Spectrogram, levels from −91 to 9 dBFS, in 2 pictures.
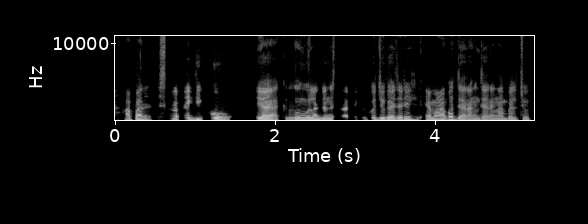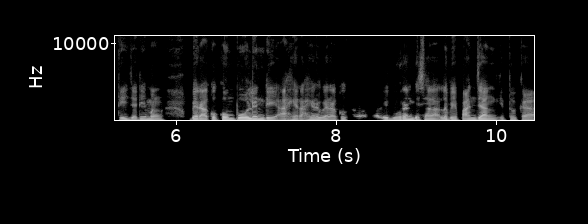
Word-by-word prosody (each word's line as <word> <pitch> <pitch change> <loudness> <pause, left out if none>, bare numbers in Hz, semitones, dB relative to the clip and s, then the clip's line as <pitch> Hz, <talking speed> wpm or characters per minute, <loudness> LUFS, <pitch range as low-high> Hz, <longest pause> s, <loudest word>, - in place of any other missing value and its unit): apa, - - 0 0.3
strategiku 150 - -1 0.3
ya 145 -1 +6
keunggulan 140 +2 +1
dan 130 -1 +1
strategiku 130 -1 -11
juga. 150 +1 +3
Jadi 140 +5 +1 0.2
emang 165 +5 -1
aku 185 - +2
jarang-jarang 125 -1 -2
ngambil 120 0 -4
cuti, 115 +3 -8
jadi 130 +4 -2
emang 140 -4 -2 0.4
biar 130 -2 +4
aku 140 - -1
kumpulin 135 +4 +6
di 130 - +3
akhir-akhir 115 +5 -4
biar 125 -2 -1
aku 160 - -7
kalo 300 - -11
mau 130 - -7
liburan 130 +4 +2
bisa 125 0 -1 0.2
lebih 125 -1 +2
panjang 135 +1 +3
gitu, 120 +1 -9
Kak, 110 -1 -3
130 Hz, 170 wpm, -23 LUFS, 125-145 Hz, 0.4 s, ya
